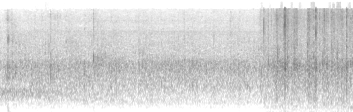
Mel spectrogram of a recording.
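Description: Warm applause from a church gathering welcoming five new Mennonite congregations, a steady wash of clapping at moderate distance that swells slightly near the end, with no voices over it.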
